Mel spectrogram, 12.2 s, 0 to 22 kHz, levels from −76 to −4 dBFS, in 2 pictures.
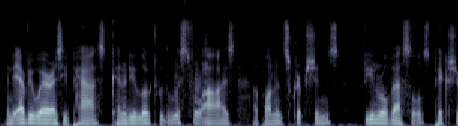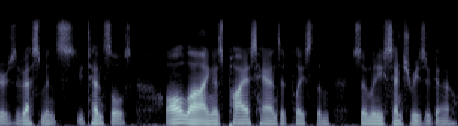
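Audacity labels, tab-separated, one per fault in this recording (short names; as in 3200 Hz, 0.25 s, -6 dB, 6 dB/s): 2.230000	2.770000	clipped -27 dBFS
6.900000	6.900000	gap 2.6 ms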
